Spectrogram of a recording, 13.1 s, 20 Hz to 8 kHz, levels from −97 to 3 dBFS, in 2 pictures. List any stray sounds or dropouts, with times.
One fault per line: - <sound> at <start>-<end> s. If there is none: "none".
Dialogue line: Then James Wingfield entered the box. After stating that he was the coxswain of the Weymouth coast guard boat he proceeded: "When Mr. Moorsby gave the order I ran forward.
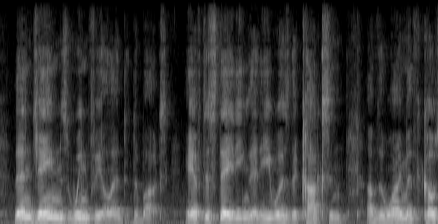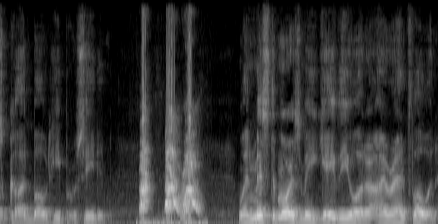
- bark at 8.6-9.7 s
